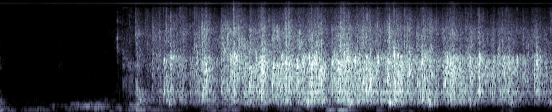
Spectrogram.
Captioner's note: audience clapping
